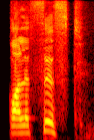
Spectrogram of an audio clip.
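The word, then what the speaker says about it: cholecyst: CH plus OL अगर किसी शब्द में आ रहा है तो ऐसे केस में भी हमारा उच्चारण क्या निकल के आ रहा है, हाँ, ऐसे केस में हमारा उच्चारण क्या निकल के आ रहा है, क, ठीक है।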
